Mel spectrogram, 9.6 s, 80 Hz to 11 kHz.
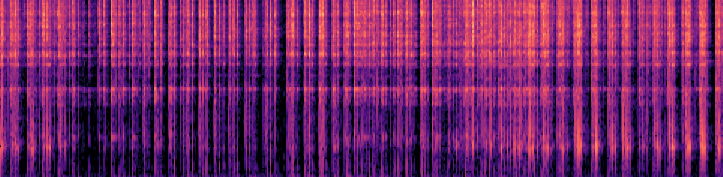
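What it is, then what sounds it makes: Printed tin can. Fingers tap and scratch the printed sides of a hollow, patterned metal tin can resting on red carpet. The result is a fast, uneven stream of short, bright metallic clicks and scrapes with a tinny ring around 645 Hz and very little low end.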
